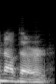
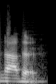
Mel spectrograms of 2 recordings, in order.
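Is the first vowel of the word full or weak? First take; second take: full; weak. First: The first vowel is full and clear. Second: The first vowel is a light, weak schwa.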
